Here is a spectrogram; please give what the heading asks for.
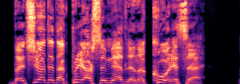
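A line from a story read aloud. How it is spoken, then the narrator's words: Young man yelling. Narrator (Russian): заорал парень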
